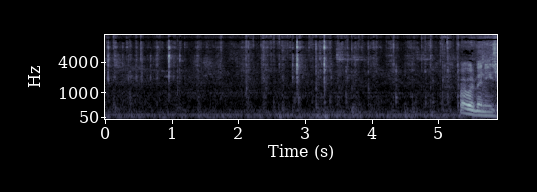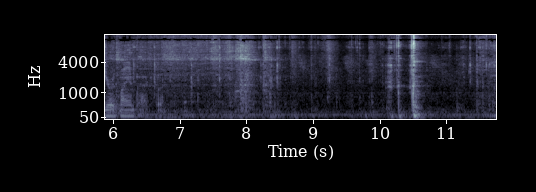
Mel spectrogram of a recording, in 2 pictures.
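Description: A socket wrench clicks as bolts are loosened.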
